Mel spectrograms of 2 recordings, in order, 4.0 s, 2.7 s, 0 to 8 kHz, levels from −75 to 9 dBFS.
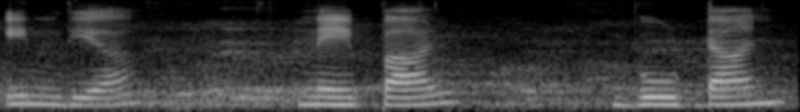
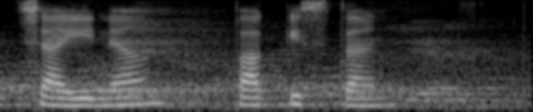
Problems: constant background noise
